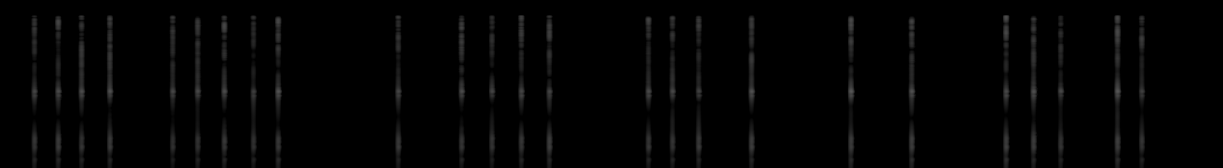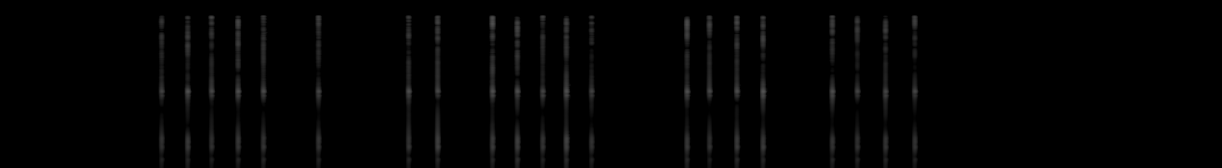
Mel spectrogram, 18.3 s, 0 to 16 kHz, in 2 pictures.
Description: Tap code, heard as taps on a table, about 5 knocks a second. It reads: UDLAM VJT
